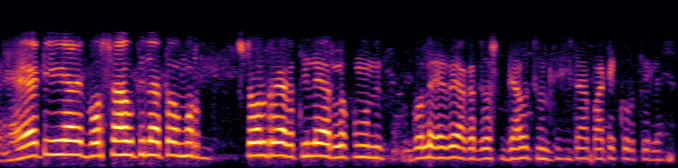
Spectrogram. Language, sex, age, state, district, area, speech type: Odia, male, 45-60, Odisha, Nabarangpur, rural, conversation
